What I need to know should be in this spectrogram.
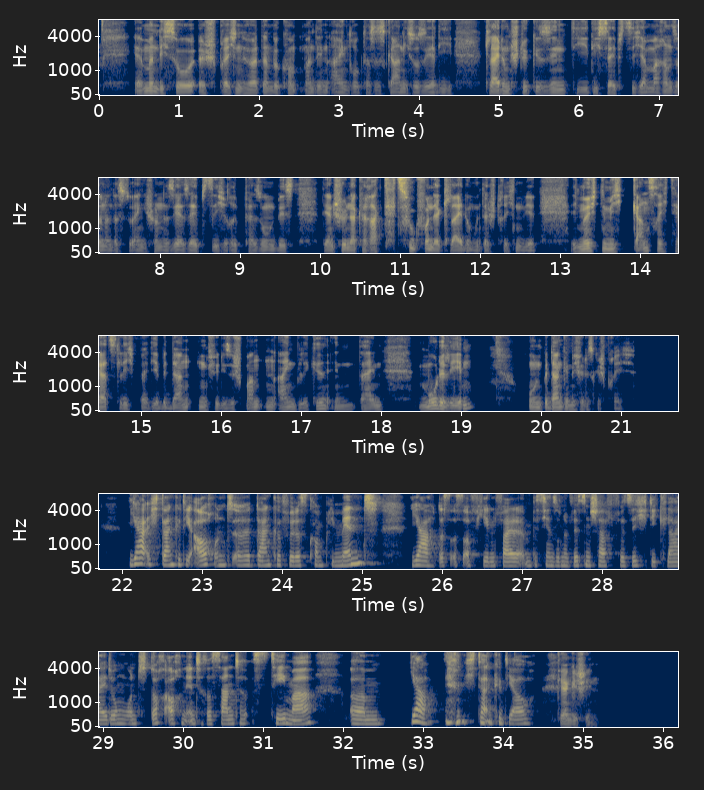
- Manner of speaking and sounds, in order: laughing while speaking: "Charakterzug"; other background noise; chuckle; laughing while speaking: "ich"
- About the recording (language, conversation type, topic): German, podcast, Gibt es ein Kleidungsstück, das dich sofort selbstsicher macht?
